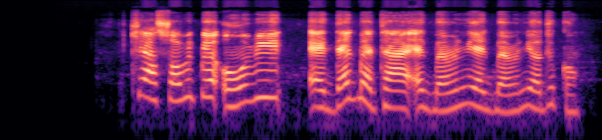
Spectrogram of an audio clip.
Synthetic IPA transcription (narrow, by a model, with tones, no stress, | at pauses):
kʰi˦a˧sɔ˧wi˦k͡pe˦ʔo˨hũ˧˦ɾi˦ | ɛ˦˨dɛ˨˦ɡ͡bɛ˦˨ta˨˦ɛ̰˧ɡ͡bɛ˨ɾ̃ũ˨˧˦nĩ˦ɛ˧˨ɡ͡bɛ˨ɾ̃ũ˨˦nĩ˦ɔ˧dũ˦kã˧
